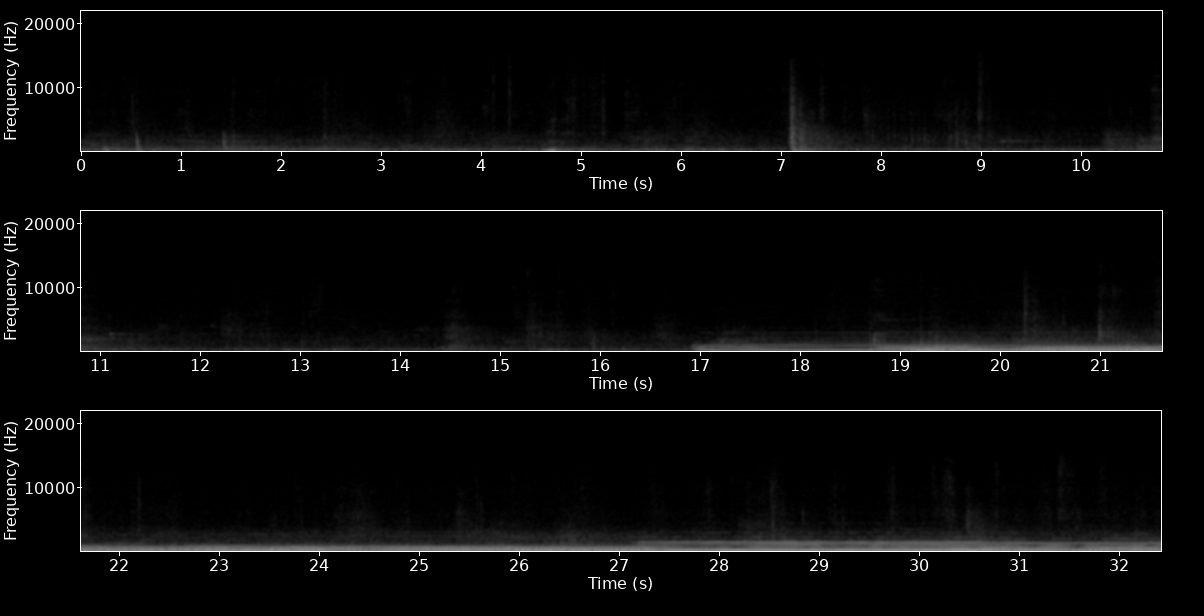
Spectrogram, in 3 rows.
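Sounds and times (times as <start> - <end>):
church organ playing: 16.9 - 32.4
church bells ringing: 17.0 - 32.4.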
